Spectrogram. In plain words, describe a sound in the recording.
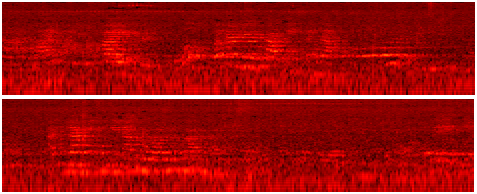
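A woman speaks to children.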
